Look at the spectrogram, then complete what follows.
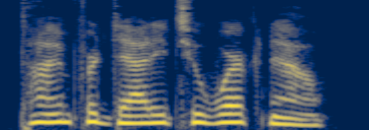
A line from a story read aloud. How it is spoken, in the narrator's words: Joe said to her in a flat voice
